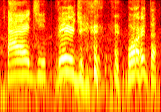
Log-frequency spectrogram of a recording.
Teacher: como que é o sotaque daqui é o r bem puxado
